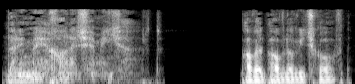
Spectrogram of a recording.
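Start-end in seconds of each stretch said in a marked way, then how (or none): 0.1-1.6 low, hushed inner voice; asking himself. A narrator's reading. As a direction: drop to a murmur, as if thinking. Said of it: "ولچانینوف از خود پرسید". (زیر لب، از خود پرسیدن)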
